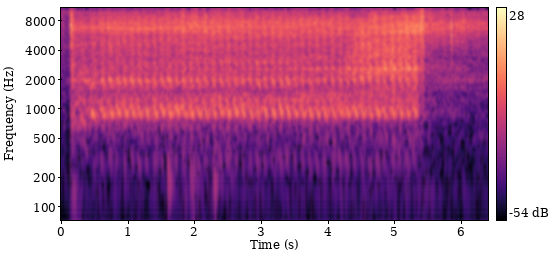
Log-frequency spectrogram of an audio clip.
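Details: 1978 Chrysler Cordoba hot summer start after battery replacement: steady starter whirring, about three cranks a second for over five seconds without a clear catch; prolonged hot cranking.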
